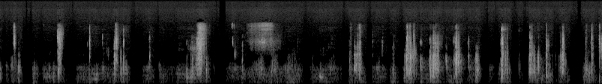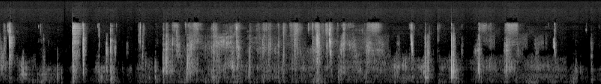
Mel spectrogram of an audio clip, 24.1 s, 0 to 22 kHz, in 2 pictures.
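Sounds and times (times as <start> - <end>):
person chewing and mouth smacks: 8.1 - 22.4, 23.0 - 24.0.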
